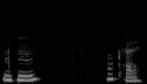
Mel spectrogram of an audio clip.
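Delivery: soft, even therapist voice. Pretend. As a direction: ask it like a calm counselor. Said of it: "in my therapist voice".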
